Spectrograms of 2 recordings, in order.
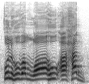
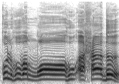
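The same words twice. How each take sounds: First: The final d stops flat with no echo. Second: The final d is released with an echoing bounce. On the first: The speaker calls it wrong. "इसको अगर आप यूं पढ़े ना ... यह गलत है" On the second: The speaker calls it right. "उस पर कलकला करेंगे और यूं पढ़ेंगे"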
